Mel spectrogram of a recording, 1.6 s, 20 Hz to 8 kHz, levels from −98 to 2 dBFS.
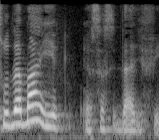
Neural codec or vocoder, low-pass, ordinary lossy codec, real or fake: none; 7.2 kHz; MP3, 48 kbps; real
